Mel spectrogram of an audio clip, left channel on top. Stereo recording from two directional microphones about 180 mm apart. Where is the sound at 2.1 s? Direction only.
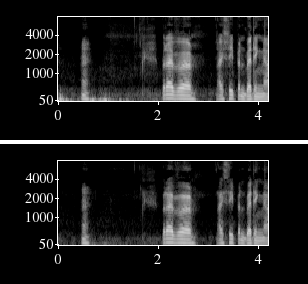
35° left (ahead or behind).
